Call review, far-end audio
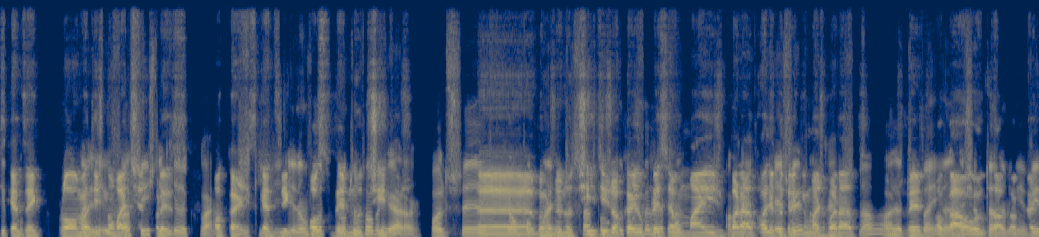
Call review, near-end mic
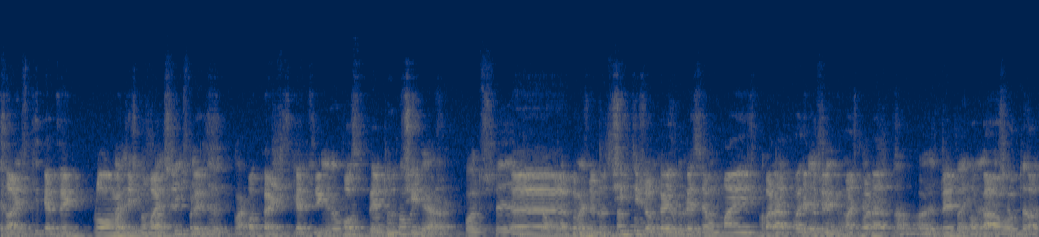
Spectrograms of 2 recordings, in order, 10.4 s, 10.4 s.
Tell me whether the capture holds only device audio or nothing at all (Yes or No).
Yes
